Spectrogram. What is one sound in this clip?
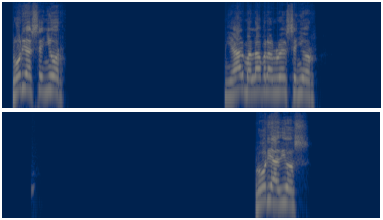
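A man speaks with animation into a close microphone in short bursts.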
